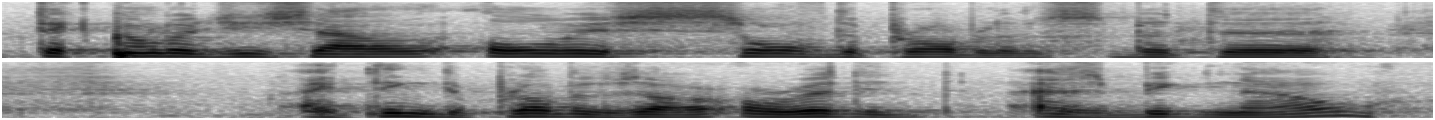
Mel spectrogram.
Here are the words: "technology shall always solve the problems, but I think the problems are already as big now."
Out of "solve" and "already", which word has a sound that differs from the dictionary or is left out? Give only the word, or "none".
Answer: none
